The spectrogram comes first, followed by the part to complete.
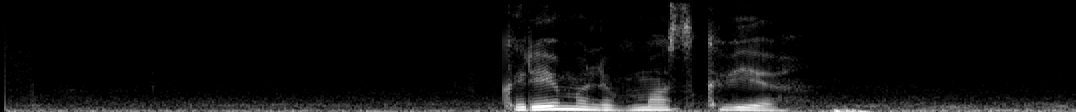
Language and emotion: Russian, neutral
